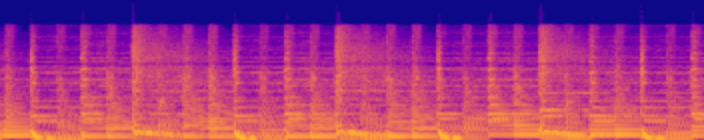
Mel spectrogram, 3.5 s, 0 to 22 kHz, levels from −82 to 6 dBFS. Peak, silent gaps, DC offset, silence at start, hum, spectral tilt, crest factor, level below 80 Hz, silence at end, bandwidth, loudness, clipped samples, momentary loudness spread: 0 dBFS; none; under 0.1%; 0 s; none; -4.5 dB/octave; 14 dB; -20 dBFS; 0 s; 12 kHz; -14 LUFS; under 0.1%; 2 LU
